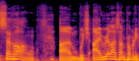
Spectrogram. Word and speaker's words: Seraing: I looked it up, the only pronunciation that I could find in, like, Walloon, like French Belgian, was Seraing. Because all the other ones are all Dutch pronunciations, which obviously they're not a Dutch team, so...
